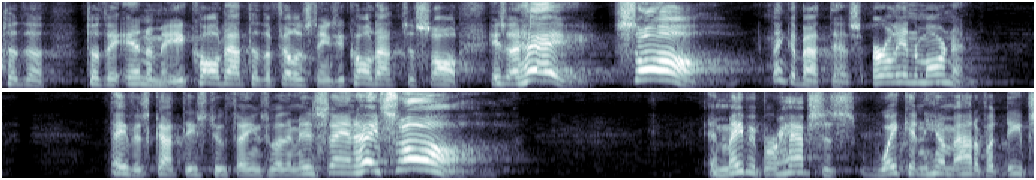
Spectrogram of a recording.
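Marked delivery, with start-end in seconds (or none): 4.3-6.3 loud call across a gorge. Retold or imitated. David calling out to Saul across the gorge, loud call. 11.5-12.7 high loud call. Retold or imitated. David calling to the sleeping camp, loud high call. Calling across the gorge to Saul.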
